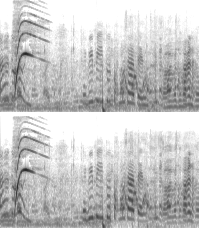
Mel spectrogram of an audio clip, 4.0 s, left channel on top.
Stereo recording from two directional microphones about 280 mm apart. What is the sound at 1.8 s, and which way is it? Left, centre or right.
Speech, centre.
